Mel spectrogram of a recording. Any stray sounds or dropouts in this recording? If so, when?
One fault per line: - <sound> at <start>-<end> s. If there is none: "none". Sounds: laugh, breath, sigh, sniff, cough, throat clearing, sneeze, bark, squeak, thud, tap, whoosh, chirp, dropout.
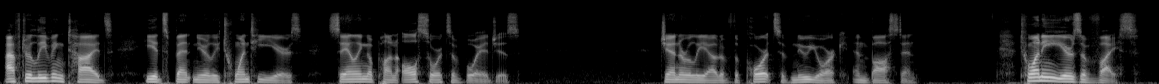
none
